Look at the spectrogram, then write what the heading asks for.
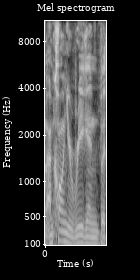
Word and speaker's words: Rigan: I'm calling you Rigan, but the real pronunciation is Rigan, right? Rigan Machado. Because in Brazil, the sound of R is the same sound here in America, H.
